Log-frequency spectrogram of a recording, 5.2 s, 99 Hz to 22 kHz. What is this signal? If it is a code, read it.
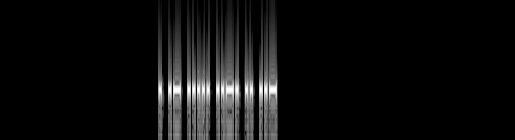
Morse code, heard as a keyed tone, about 52 wpm, 700 Hz. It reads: EA5FIU
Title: DXCC-100 Call Signs - 6 Characters - Repeated 2x - 50wpm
